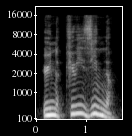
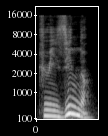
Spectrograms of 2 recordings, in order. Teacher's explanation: Друго правило на френски за произношение е свързано с съгласната S. Когато S се намира между две гласни, изговаряме Z.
